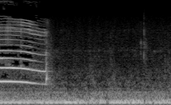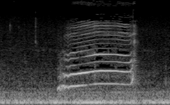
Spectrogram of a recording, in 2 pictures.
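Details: A cat meows twice, about three seconds apart, to draw cats near. The first call is level and ends sharply. The second is slightly longer, starting low, lifting and then holding steady, all over a continuous low background rumble.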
